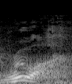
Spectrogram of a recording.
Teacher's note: the Hebrew term even kind of had a guttural, breathy sound to it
